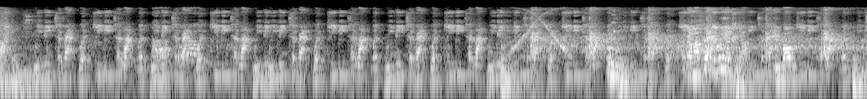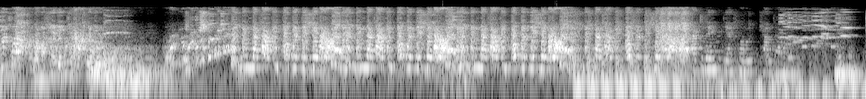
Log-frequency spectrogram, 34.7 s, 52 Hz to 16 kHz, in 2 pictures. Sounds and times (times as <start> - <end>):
Music: 0.0 - 20.4, 21.4 - 34.6.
